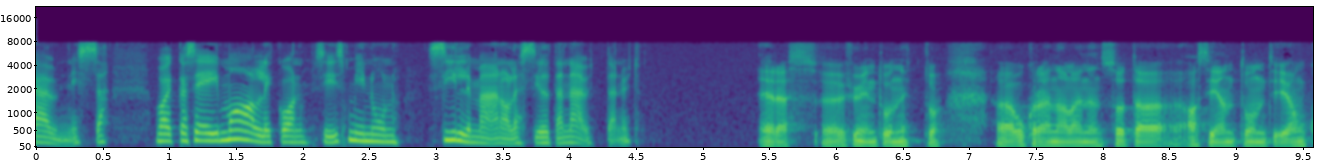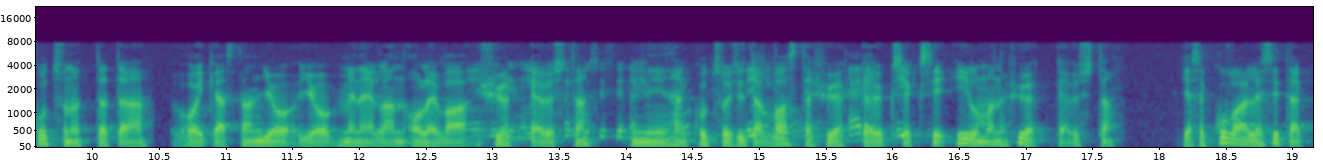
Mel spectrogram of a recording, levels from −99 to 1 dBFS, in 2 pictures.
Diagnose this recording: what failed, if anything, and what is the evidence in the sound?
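Nothing failed; the speech carries no audible faults.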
